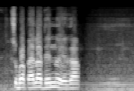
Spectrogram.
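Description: A man talks for about the first second. Then a passing motorcycle's engine is heard rising in pitch as it speeds up.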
